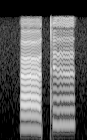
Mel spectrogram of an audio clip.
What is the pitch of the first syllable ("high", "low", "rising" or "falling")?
low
